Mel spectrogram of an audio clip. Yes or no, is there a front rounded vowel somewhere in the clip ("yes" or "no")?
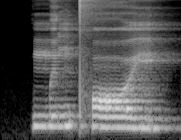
no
